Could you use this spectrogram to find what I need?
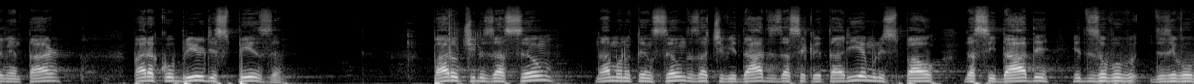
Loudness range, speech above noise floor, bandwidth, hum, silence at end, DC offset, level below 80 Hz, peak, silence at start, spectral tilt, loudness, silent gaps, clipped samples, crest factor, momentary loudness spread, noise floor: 2 LU; 40 dB; 16 kHz; none; 0 s; under 0.1%; -32 dBFS; -4 dBFS; 0 s; -5.5 dB/octave; -19 LUFS; none; under 0.1%; 16 dB; 10 LU; -58 dBFS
